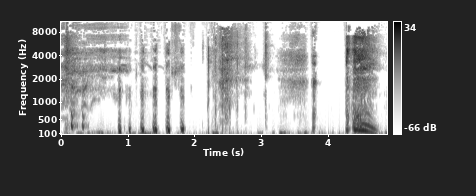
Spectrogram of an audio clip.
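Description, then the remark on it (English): A girl gives a run of rough throat clearing and short coughs, fairly loud, in quick bursts, ending with a harsher, drawn-out hacking cough. “She's like dying. You just need a good cough.”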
